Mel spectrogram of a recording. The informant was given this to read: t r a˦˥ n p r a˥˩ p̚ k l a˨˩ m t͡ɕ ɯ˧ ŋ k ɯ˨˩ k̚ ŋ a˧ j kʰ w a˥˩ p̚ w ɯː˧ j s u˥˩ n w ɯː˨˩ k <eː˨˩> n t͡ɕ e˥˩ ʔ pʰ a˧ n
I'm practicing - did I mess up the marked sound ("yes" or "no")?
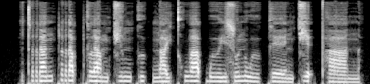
no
